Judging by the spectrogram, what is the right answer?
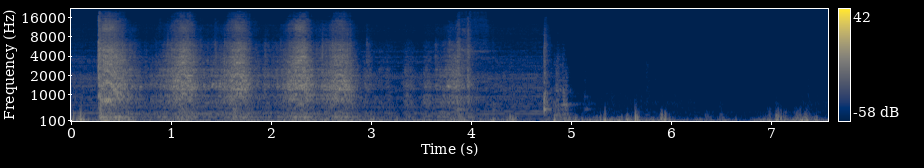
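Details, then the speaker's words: Ultima GTR kit car, V8 in neutral, started while checking an A/C compressor clutch pulley rattle: fires with loud, uneven surges about every half second for four seconds, then cuts out; abnormal start-up noise, cause unknown. "It's just that noise when it starts is just not good."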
